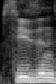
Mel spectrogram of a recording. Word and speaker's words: SZNZ: bigger project seasons um seasons is spelled sznz or for you americans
